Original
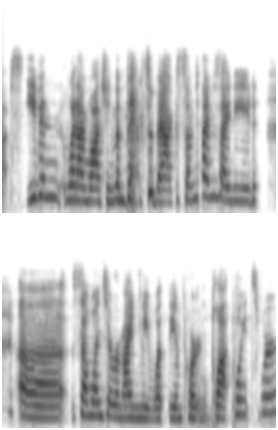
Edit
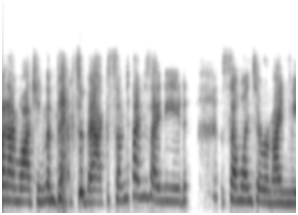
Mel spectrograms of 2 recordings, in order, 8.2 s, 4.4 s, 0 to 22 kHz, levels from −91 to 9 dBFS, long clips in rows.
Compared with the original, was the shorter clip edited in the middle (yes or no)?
yes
